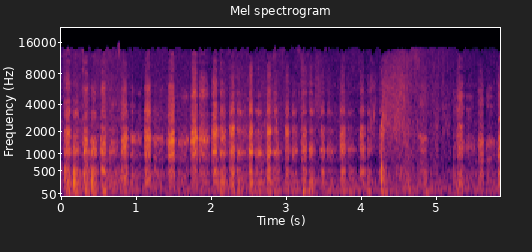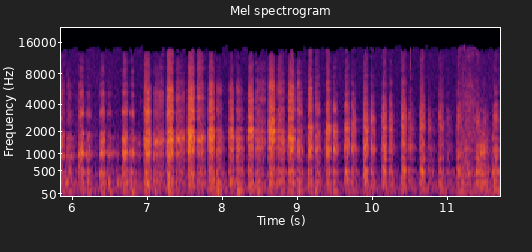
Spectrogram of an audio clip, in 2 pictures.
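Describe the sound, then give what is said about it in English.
A working dog used to detect mink pants rapidly and steadily, with quick rhythmic breaths continuing throughout and a brief pause around the middle. No one speaks. “And obviously you have the fun of having a good dog with you as well.”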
